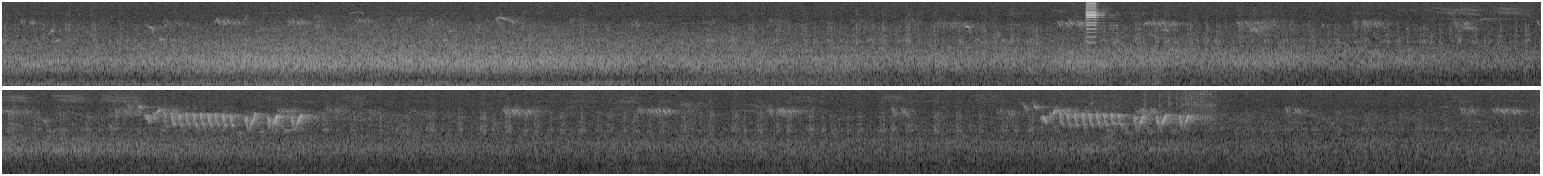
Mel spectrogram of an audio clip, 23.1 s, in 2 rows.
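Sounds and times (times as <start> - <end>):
birds chirping: 4.7 - 23.0
buzzy rattling bird trill: 8.0 - 8.8.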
